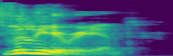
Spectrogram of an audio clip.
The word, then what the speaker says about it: Valerian: Yes, after that musical sting, let's join Valerian, I'm not sure how you say his name. It's Valerian.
